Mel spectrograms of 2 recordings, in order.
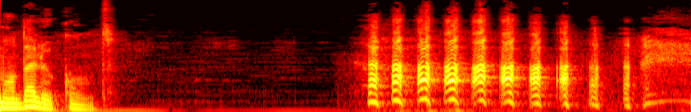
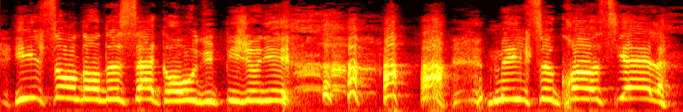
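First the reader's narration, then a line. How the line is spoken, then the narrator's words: Laughing reply. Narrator (French): répondit le maître voleur en riant de sa farce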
